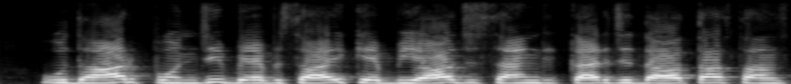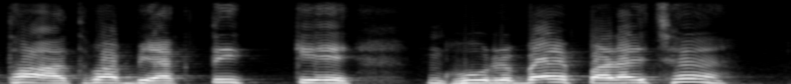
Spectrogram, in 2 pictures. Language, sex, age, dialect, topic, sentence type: Maithili, female, 18-24, Eastern / Thethi, banking, statement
